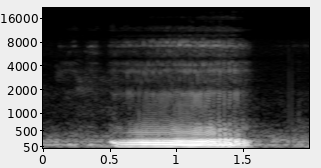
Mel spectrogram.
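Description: An English bulldog gives a single deep, rumbling snore lasting about a second.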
